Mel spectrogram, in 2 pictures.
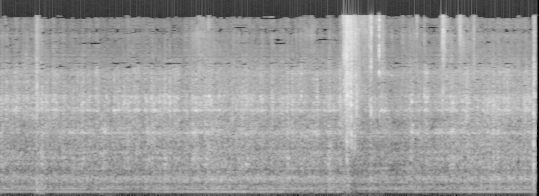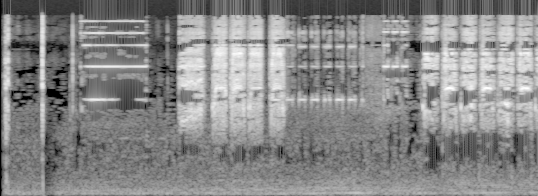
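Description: Motor-driven crank log splitter running with a steady hum, with a sharp crack about five seconds in as the wedge splits firewood. After a sudden cut, a few brief high beeps, then repeated high-pitched chirping calls.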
